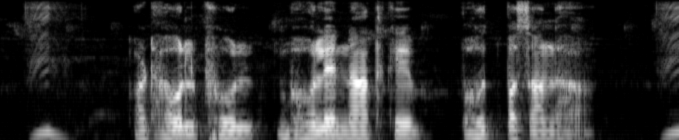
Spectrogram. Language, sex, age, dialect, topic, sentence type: Bhojpuri, male, 18-24, Southern / Standard, agriculture, statement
